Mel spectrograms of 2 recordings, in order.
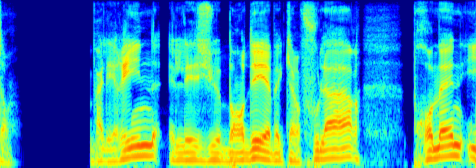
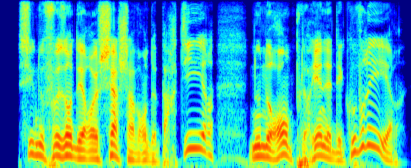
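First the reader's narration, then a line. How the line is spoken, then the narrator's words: Exclaiming. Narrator (French): s'exclame Martin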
